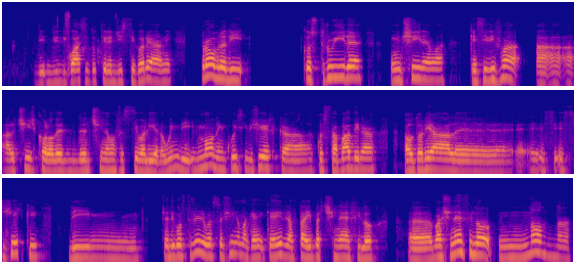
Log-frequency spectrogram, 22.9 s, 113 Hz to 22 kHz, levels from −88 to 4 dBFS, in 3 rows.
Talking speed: 145 wpm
